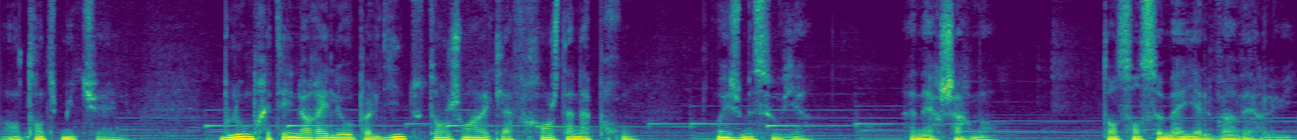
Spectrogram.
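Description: A man with a deep, low voice reads literary prose aloud, expressive and rhythmic. He lingers over words and images. Faint music plays softly behind him. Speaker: narrator. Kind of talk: literary reading. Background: soft music.

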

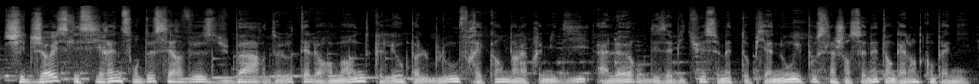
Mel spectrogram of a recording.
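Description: A man narrating a literary text in an expressive, rhythmic reading that lingers over words. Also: deep voice, moderate pace, hardly any pauses. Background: soft music.

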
